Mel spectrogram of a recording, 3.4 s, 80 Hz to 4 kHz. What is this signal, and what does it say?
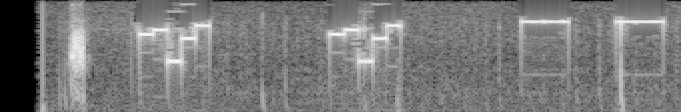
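Five-tone selective call (ZVEI), heard as quick runs of five tones, tones of about 70 ms. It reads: 89170 89170
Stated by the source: Five-tone ZVEI selective call received on SDR, recorded by feuerwehr-orlamuende.org (fire brigade Orlamünde).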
